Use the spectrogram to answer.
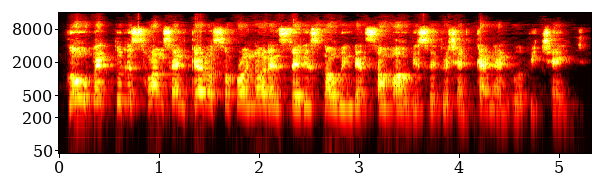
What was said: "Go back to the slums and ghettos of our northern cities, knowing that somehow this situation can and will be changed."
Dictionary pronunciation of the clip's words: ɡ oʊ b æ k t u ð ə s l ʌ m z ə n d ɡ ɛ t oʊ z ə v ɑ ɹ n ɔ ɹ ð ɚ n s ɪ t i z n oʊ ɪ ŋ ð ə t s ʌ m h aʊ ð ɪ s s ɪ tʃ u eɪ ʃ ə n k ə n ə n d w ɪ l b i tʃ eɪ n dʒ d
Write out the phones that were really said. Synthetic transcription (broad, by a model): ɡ oʊ b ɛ k t u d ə s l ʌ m s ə n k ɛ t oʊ s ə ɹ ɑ n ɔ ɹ ɚ n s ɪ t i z n oʊ ɪ ŋ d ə t s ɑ m h aʊ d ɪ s s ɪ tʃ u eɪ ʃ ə n k ə n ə n w ɪ l b i tʃ eɪ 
